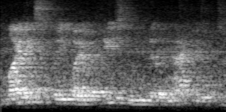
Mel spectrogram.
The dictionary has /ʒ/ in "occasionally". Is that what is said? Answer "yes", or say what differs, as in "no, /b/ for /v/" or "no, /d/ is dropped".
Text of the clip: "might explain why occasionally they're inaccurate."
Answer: no, /s/ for /ʒ/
